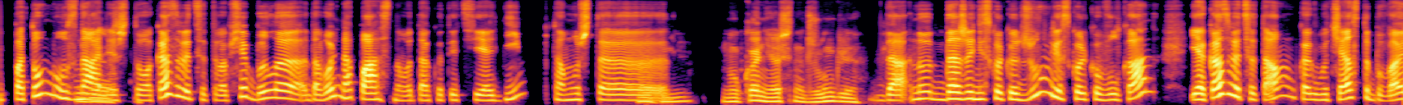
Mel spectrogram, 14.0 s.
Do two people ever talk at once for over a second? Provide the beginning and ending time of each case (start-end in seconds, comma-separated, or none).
none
